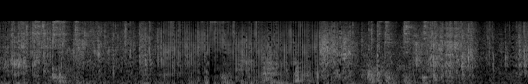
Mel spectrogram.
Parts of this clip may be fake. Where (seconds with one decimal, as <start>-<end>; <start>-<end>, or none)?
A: 1.6-3.2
